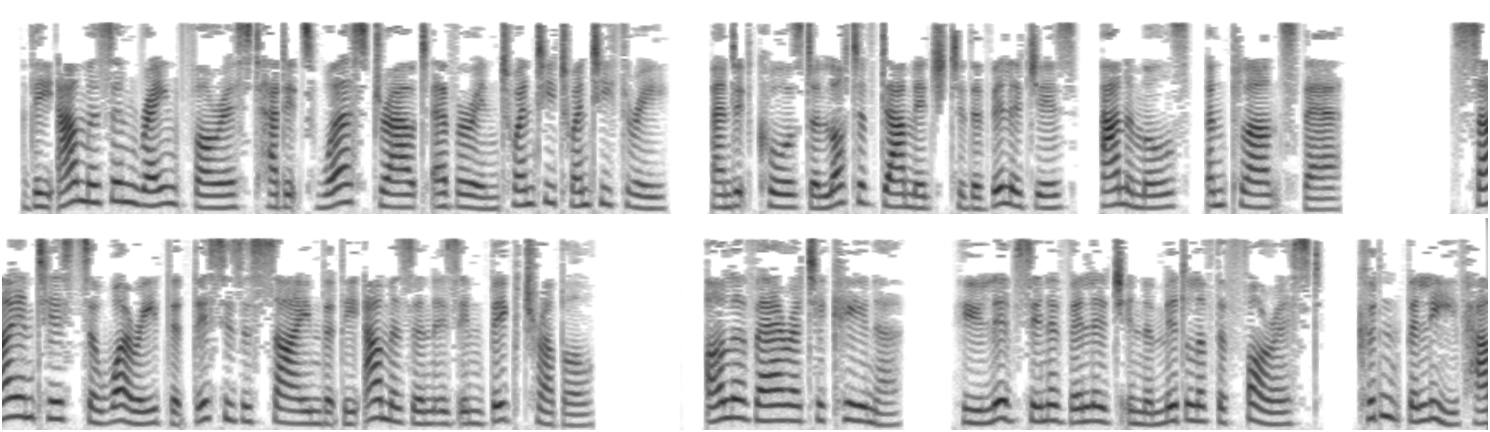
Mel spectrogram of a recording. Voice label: English Upper Intermediate SLOW Reading; English Newsroom; Amazon Rainforest Faces Tipping Point as Drought Wo

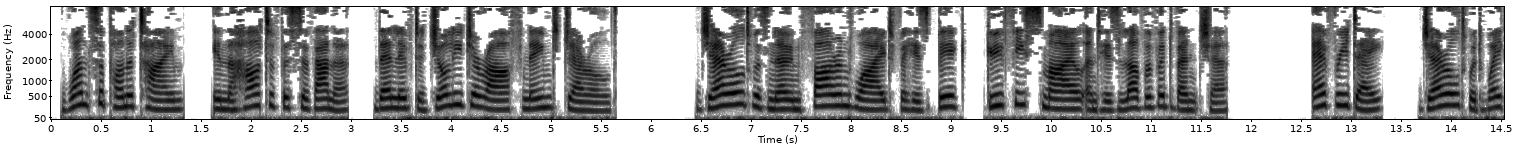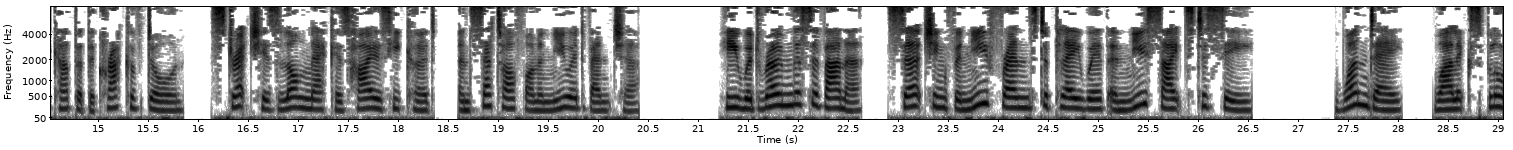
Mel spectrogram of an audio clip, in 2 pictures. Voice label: slow speed; Gerald The Jolly Giraffe

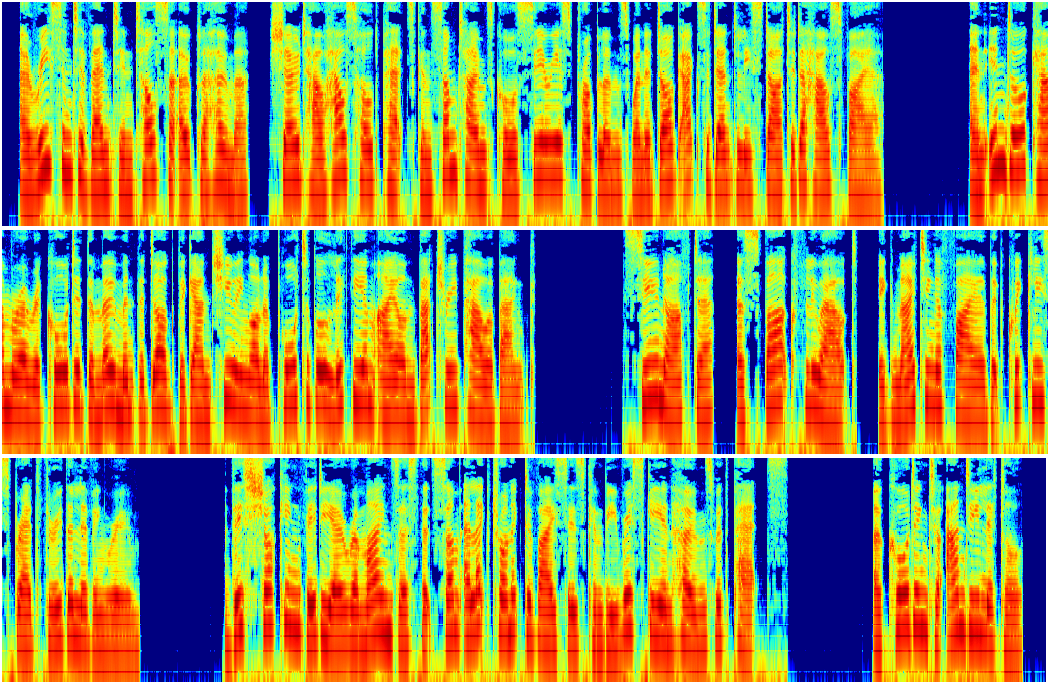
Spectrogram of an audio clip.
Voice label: English Upper Intermediate NORMAL Reading; Pets and Household Hazards A Cautionary Tale; English Newsroom

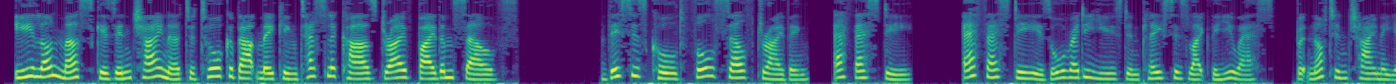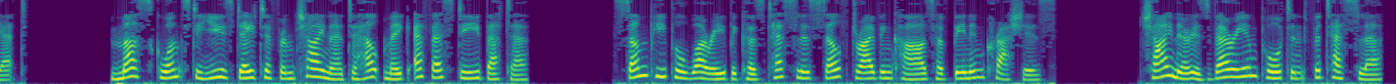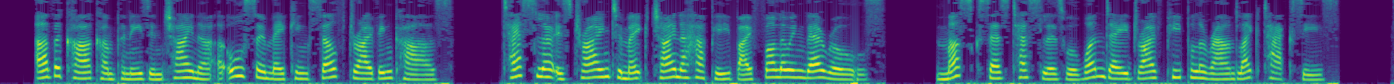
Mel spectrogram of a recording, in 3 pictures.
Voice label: English Beginner NORMAL Reading; English Newsroom Beginner; Elon Musk in China to Make Tesla Cars Drive Themselves

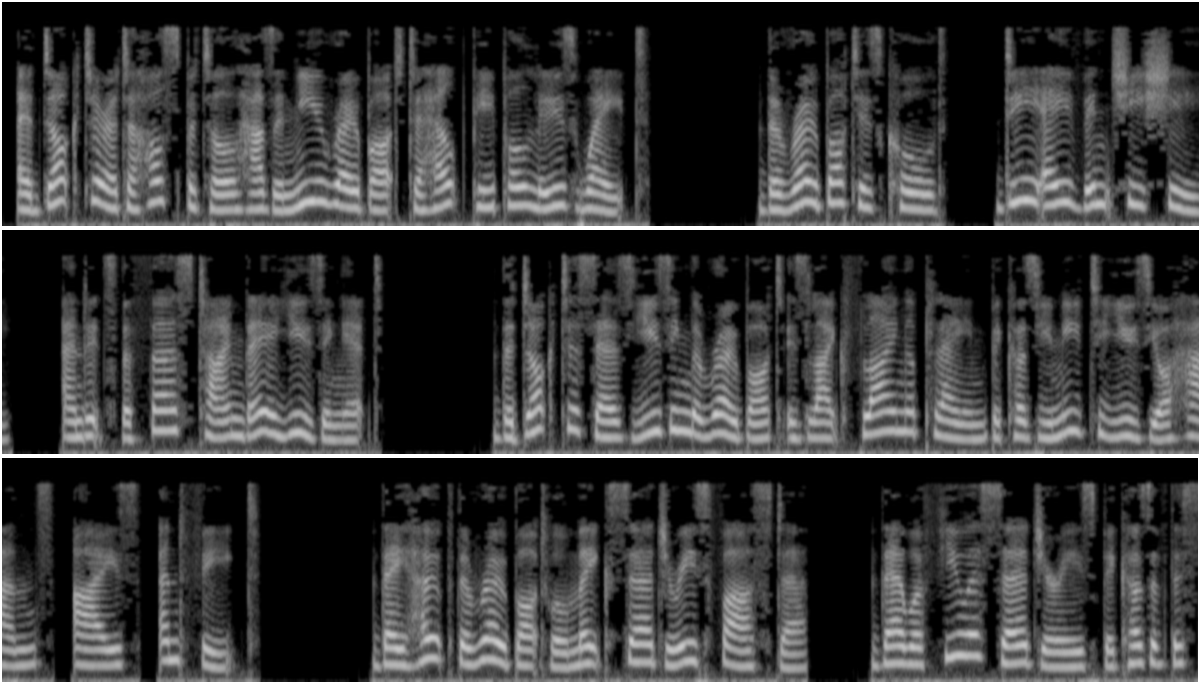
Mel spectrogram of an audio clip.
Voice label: English Newsroom Beginner SLOW Reading; New Robot Helps Hospital Do More Surgeries

